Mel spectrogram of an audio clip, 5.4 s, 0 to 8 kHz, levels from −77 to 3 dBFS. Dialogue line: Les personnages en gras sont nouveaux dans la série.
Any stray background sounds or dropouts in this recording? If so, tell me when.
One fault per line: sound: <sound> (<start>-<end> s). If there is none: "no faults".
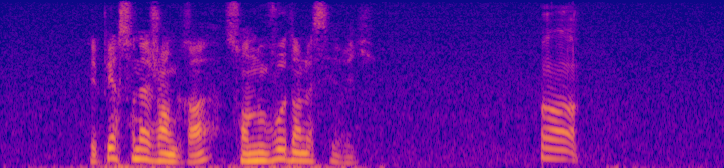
sound: laugh (4.0-4.4 s)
